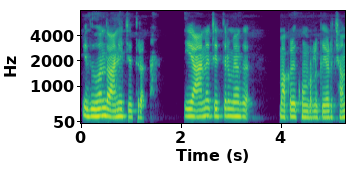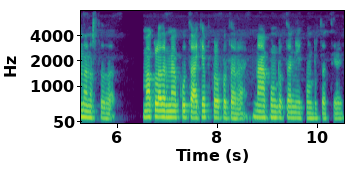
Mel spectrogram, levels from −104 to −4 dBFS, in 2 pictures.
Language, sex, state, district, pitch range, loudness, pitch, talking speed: Kannada, female, Karnataka, Bijapur, 150-175 Hz, -18 LUFS, 160 Hz, 130 wpm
